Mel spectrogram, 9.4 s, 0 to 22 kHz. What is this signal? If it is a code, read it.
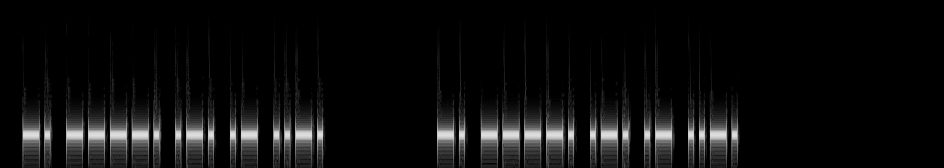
Morse code, heard as a keyed tone, about 22 wpm, 700 Hz. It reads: N9RAF N9RAF
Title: USA Call Signs - 5 Characters - Repeated 2x - 22wpm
